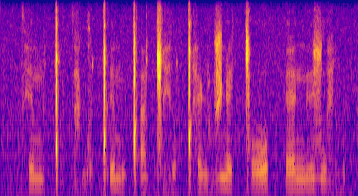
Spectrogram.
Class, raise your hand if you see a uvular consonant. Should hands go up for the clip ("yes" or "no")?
no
